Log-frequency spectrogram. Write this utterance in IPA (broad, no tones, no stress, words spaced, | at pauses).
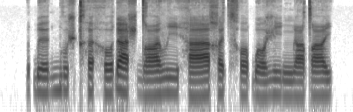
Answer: ɓɘːɡ͡buːʃkʰɐ hoɗaːʃ dˤɐːviː haːχɘt͡sʰɔ ɓɔʒiːŋ͡miːtˤiː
